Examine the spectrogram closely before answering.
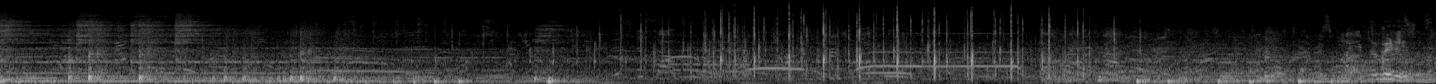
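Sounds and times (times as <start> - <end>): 
outdoor crowd chatter: 0.0 - 14.3
people clapping: 4.0 - 11.9.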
